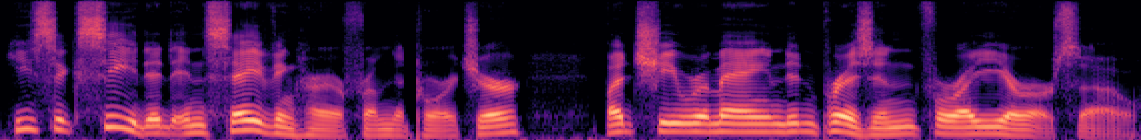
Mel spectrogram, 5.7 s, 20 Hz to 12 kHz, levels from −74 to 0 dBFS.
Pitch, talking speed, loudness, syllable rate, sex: 135 Hz, 190 wpm, -17 LUFS, 5.0 syllables/s, male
